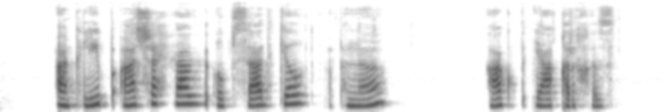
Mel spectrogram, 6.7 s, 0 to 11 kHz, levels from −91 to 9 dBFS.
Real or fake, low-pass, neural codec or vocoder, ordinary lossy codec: real; 9.9 kHz; none; AAC, 48 kbps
